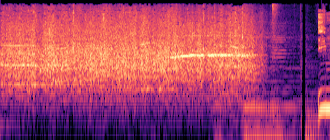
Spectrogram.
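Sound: concert audience applause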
